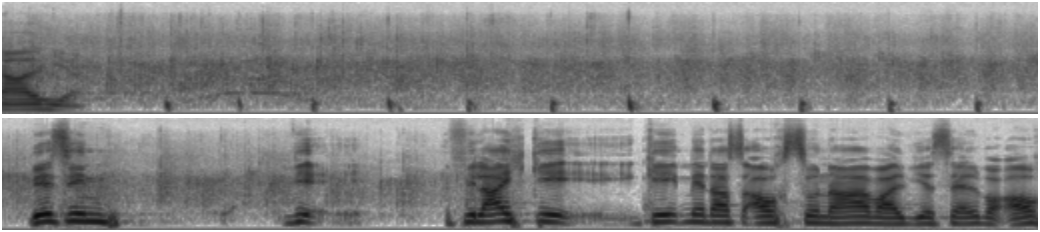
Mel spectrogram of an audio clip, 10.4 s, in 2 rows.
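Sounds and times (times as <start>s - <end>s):
speech: 0.0s - 0.9s, 5.3s - 5.9s, 6.6s - 10.3s
audience applause: 0.0s - 7.8s.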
